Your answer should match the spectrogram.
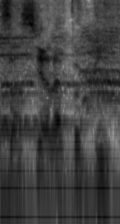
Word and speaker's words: Saint-Cirq-Lapopie: Saint-Cirque-la-Popie. Comment Saint-Cyr la Popie. Oui, c'est ça.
